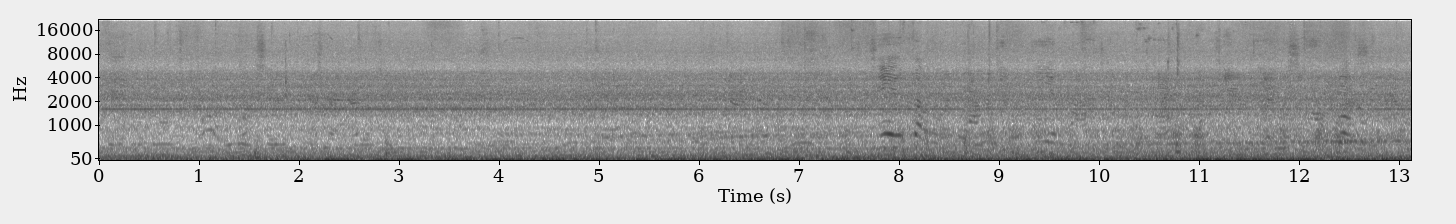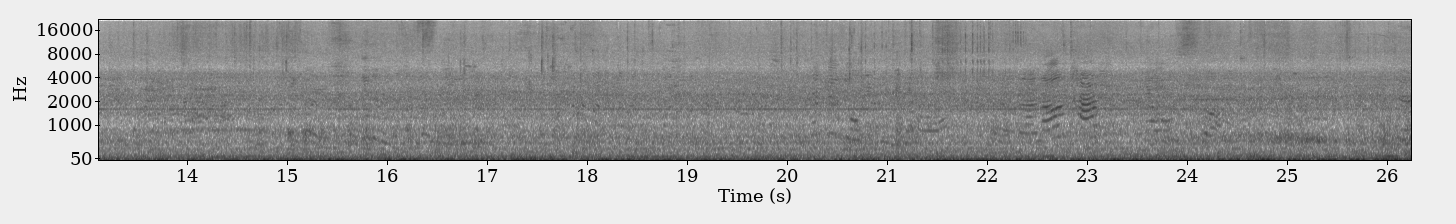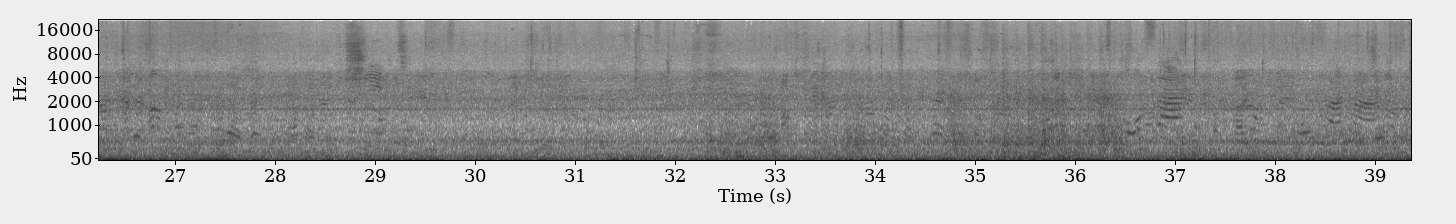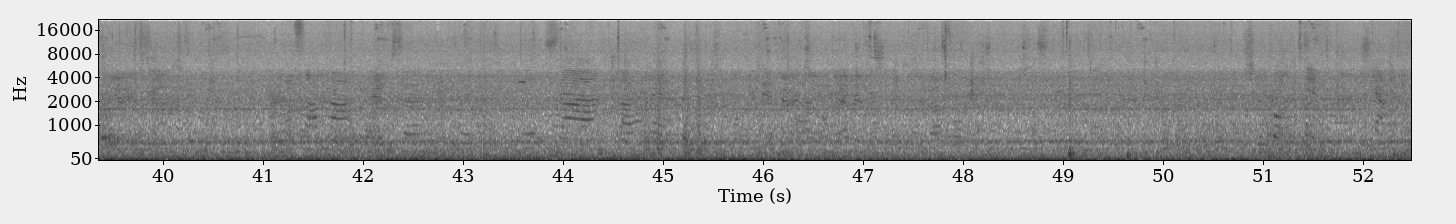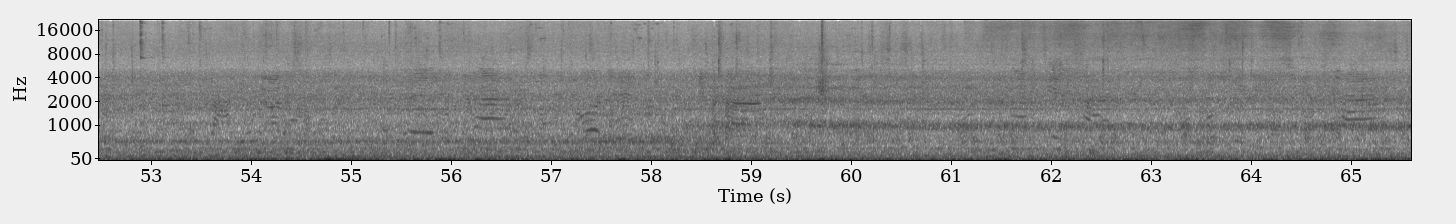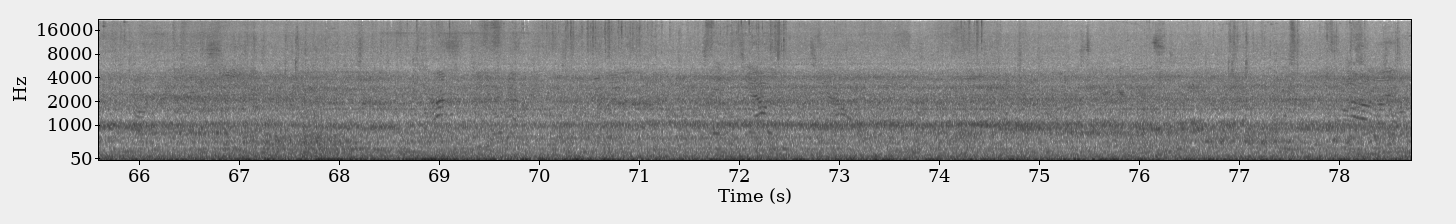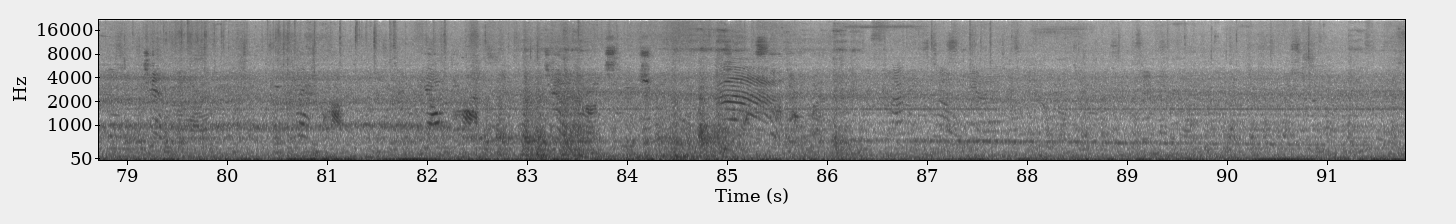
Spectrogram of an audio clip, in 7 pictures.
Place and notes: {"title": "Tamsui Line, Taipei City - Tamsui Line (Taipei Metro)", "date": "2014-01-21 20:31:00", "description": "from Minquan West Road Statio. to Mingde Station, Binaural recordings, Zoom H4n + Soundman OKM II", "latitude": "25.07", "longitude": "121.52", "timezone": "Asia/Taipei"}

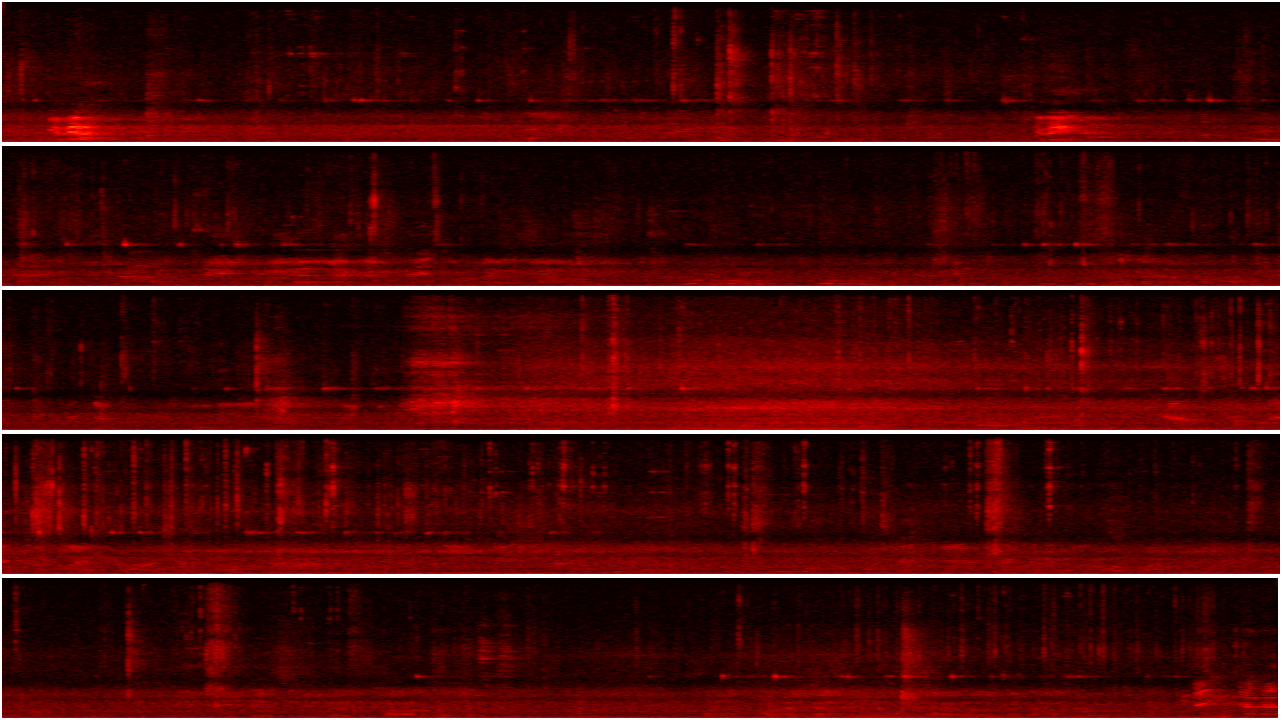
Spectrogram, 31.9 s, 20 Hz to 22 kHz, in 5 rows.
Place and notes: {"title": "XinXi Park, Taipei City - in the Park", "date": "2014-02-15 17:32:00", "description": "Sitting in the park, Traffic Sound, Kids playing games in the park, Binaural recordings, Zoom H4n+ Soundman OKM II", "latitude": "25.07", "longitude": "121.53", "timezone": "Asia/Taipei"}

